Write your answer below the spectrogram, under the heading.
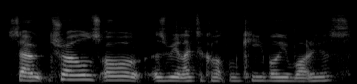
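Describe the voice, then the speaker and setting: An English man vlogging about mental health, talking in an earnest, halting way with lots of fillers and restarts, sniffly and stuffed up from a head cold. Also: a little high, sharp tone. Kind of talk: casual to-camera vlog.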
